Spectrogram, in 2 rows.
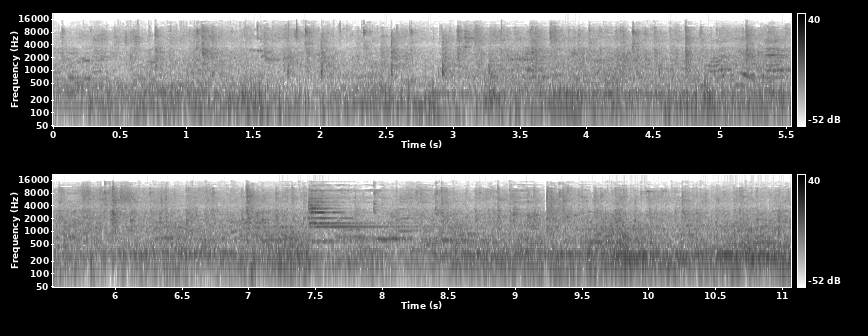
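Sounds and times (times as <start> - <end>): low rumbling background noise: 0.0 - 11.0
voices: 2.9 - 10.4.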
